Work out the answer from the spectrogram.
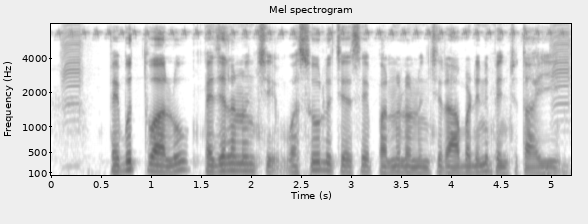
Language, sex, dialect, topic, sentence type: Telugu, male, Southern, banking, statement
